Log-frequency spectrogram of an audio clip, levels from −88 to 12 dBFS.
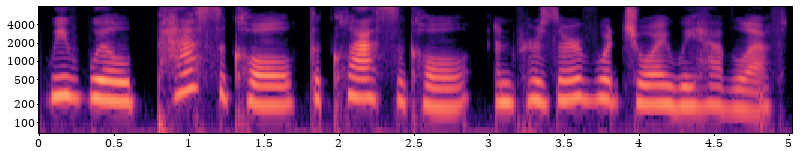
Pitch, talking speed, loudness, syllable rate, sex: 225 Hz, 145 wpm, -19 LUFS, 3.9 syllables/s, female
